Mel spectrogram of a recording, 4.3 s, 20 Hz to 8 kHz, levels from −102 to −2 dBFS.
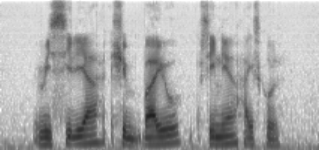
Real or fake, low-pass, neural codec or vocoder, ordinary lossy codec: fake; none; codec, 16 kHz, 4 kbps, X-Codec, HuBERT features, trained on general audio; none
